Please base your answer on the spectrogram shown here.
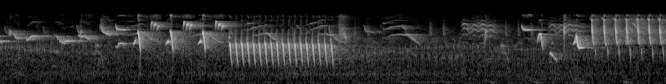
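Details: Common nightingale delivering crystal notes and sharp rasping passages: varied high slurred whistles, a dense buzzy pulsed rattle, more twittering phrases, and a final fast high rattle.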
